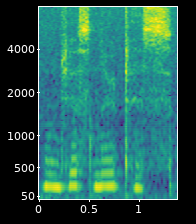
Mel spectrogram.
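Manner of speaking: guided meditation. Acted. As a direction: gently guide them inward, unhurried and even, leaving space after each phrase.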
